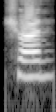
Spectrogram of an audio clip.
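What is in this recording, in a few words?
"quan1" Mandarin Chinese, high level tone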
